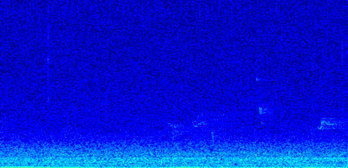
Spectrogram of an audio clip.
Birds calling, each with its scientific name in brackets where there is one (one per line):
Gray Catbird (Dumetella carolinensis)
